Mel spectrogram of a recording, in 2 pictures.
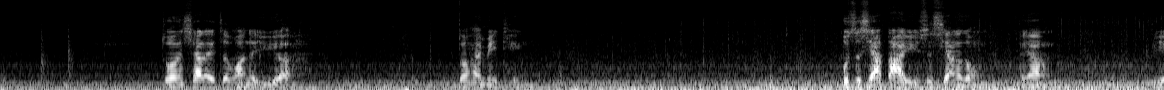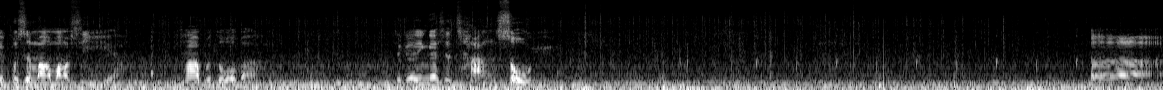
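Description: A car engine hums low and steady inside a moving car.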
